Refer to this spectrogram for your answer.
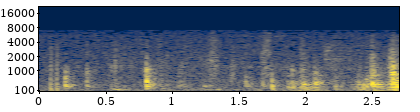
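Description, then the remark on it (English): A desk drawer slides open with scattered knocks and scrapes, followed by the light clink and rustle of a bottle being lifted out. No one speaks. “There's a bottle in the desk drawer over there”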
